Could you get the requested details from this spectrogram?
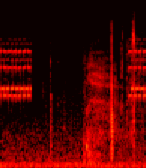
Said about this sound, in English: Campbell's phone is next to him, his wife's picture on the screen. Strickland scowls, then picks it up.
